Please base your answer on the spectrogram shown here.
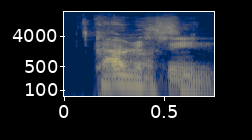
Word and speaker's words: carnosine: it has a protective how can you pronounce it carnosine yes which is in beef for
